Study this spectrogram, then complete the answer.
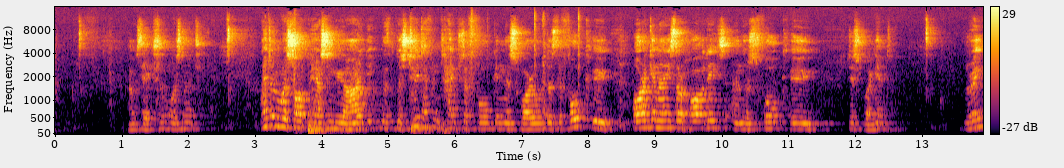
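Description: An elderly man speaks calmly through a microphone and loudspeaker.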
